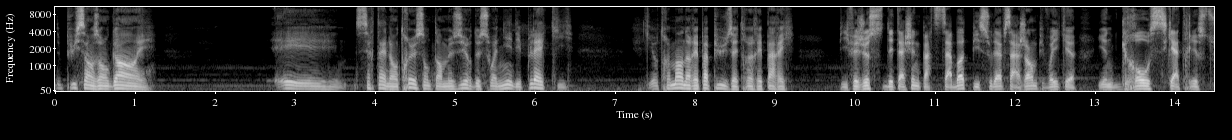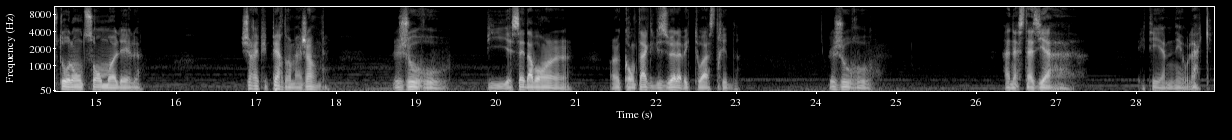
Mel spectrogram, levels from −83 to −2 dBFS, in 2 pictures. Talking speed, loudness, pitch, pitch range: 170 wpm, -24 LUFS, 100 Hz, 85-115 Hz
